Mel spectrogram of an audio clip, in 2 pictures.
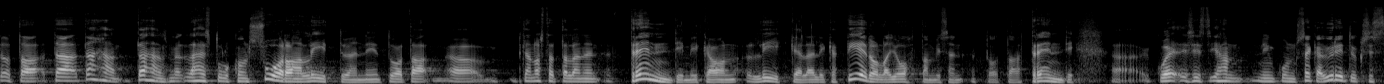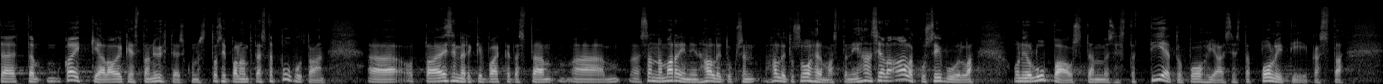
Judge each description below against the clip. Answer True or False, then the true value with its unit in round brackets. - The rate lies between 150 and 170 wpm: False (115 wpm)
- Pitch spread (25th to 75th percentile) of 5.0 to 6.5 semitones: True (5.5 semitones)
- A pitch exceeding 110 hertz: True (135 Hz)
